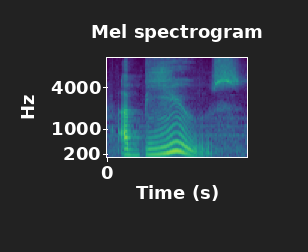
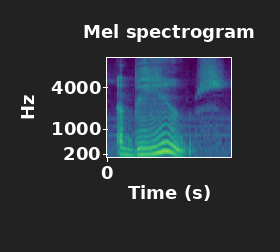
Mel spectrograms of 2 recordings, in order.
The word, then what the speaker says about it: abuse: we go it's a B USC but it's pronounced with a O's Z sound abuse abuse abuse don't abuse your credit card it means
